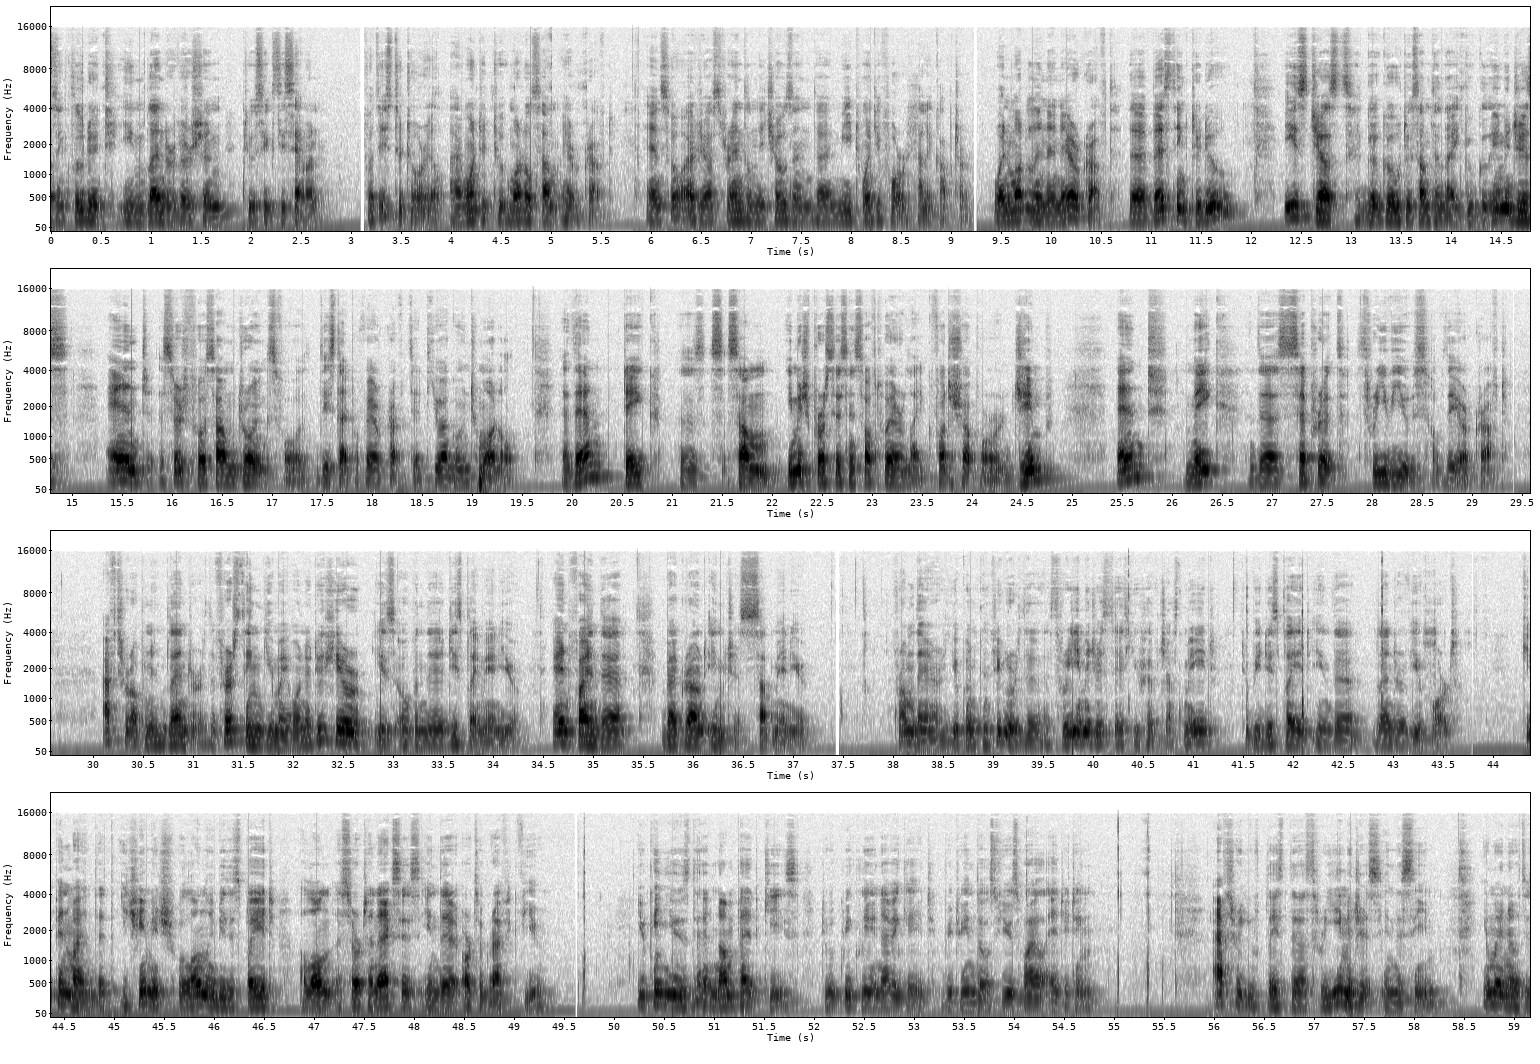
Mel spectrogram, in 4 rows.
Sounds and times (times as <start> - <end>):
Speech: 0.0 - 29.4, 30.1 - 37.2, 38.0 - 49.4, 50.2 - 54.9, 56.0 - 59.1.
